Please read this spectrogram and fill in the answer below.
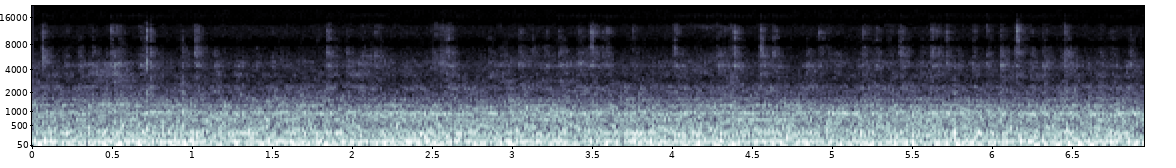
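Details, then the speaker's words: TAT UFO 36-inch ceiling fan running above medium speed: steady low hum with a coarse rumbling growl beneath; bearings sound a little rough, with wind and wind chimes audible outside. "you can now hear the bearings a little bit I think yeah bearings are a little rough on this fan"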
